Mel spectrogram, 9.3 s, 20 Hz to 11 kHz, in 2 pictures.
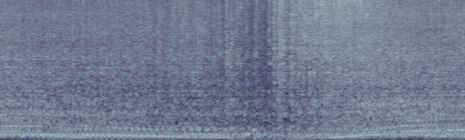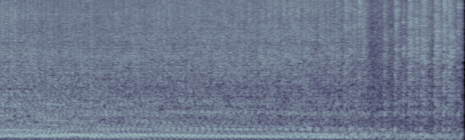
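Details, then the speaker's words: Freshly built 383 stroker V8 on a stand during break-in, headers warming; uneven spitting and popping over the rumble from valves adjusted too tight, holding them open; 1.6:1 roller rockers, valves to be readjusted. "I know there's some valves in there that's spitting and sputtering, but wow, it's hard to believe that just that having them valves too tight like that would just keep them open."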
